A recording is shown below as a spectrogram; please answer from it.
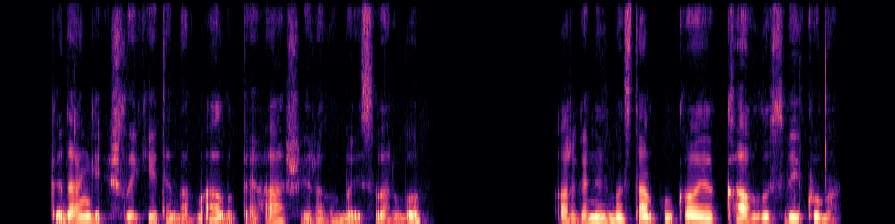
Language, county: Lithuanian, Kaunas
